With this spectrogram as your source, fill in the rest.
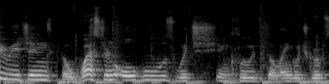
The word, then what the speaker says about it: Oghuz: I've heard it pronounced Oghuz. You don't pronounce the G, whatever. Oghuz.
